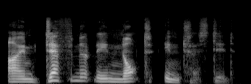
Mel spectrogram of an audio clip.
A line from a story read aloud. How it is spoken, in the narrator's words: said Harry firmly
